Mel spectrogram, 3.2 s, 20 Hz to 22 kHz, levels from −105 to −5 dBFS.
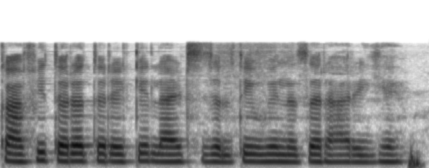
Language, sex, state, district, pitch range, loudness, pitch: Hindi, female, Gujarat, Valsad, 170-185 Hz, -19 LUFS, 175 Hz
